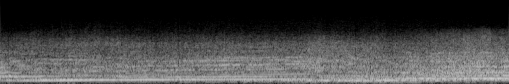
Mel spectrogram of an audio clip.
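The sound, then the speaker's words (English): Racing cars roar on a track, including a Ferrari number four and a Lotus number seven, in a steady, loud engine drone with strong harmonic tones holding fairly level for several seconds. No voices are heard. “And Phil Hill in the Ferrari number four is just holding Stirling Moss in Lotus number seven.”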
